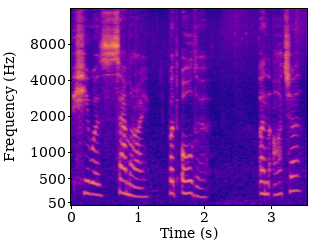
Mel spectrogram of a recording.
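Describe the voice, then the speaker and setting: A humble peasant woman, played by an actress in a game cutscene. She speaks softly and deferentially at a medium pitch, with faint ambience behind her. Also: expressive, a little slow, a little hiss or hum, close to an everyday voice. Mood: timid, helpful. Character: polite, soft-spoken peasant woman, humble and helpful. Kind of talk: video game cutscene acting.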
